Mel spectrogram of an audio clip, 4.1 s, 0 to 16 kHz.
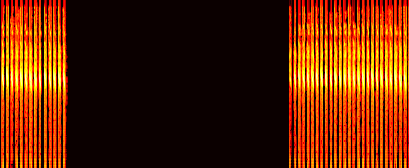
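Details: European Greenfinch from Spain, 2013: a short, buzzy trill that stops after about half a second, a two-second silence, then a longer, rasping rapid trill of evenly spaced notes.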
